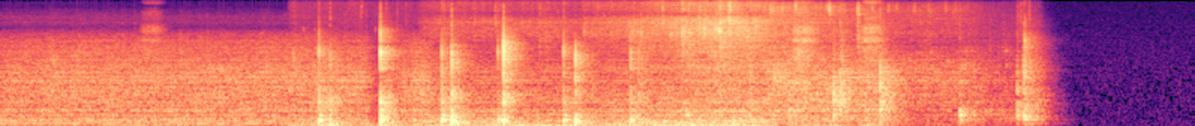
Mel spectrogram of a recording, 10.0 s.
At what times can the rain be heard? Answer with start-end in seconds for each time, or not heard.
0.0-8.3.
